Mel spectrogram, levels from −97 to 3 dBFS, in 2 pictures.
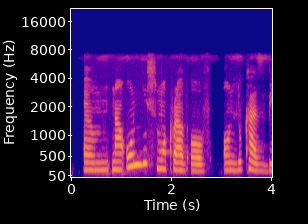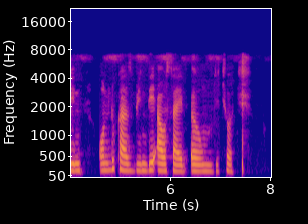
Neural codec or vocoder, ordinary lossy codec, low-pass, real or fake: none; none; 7.2 kHz; real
